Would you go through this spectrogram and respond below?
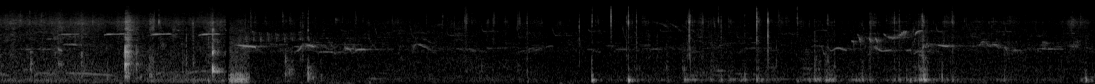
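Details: A swarm of Golden Retriever puppies giving thin, high whines and squeaks that rise and fall, several overlapping at different pitches, over soft scratching and patter.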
